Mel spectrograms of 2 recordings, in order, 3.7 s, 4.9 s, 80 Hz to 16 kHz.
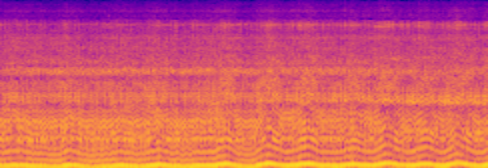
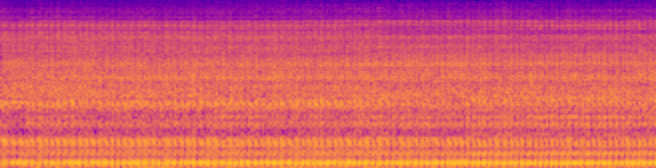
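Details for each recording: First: Restored vintage Team Associated TC3 nitro engine, no fuel tank bubbling: a high, buzzy idle with a slight rhythmic pitch waver that holds at full brake without stalling. The tune is adequate, though the motor runs a little warm. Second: Vintage Team Associated Nitro TC3 RC car, first run after restoration: a high, buzzy nitro note holding steady pitch without cleaning up. The engine is running rich and smoking while it clears itself out, before the idle/throttle trim is lowered.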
